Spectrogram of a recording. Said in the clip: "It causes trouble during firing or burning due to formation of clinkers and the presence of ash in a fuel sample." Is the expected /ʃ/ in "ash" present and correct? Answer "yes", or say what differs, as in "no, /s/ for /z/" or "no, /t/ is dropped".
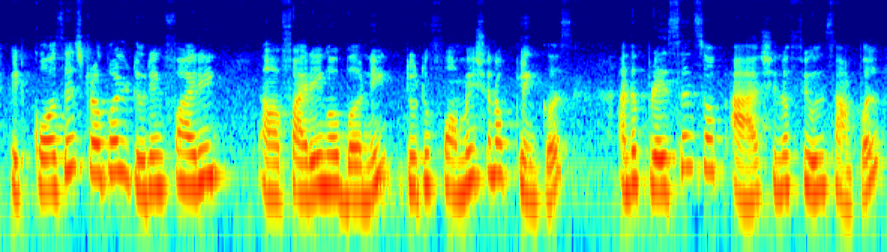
yes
